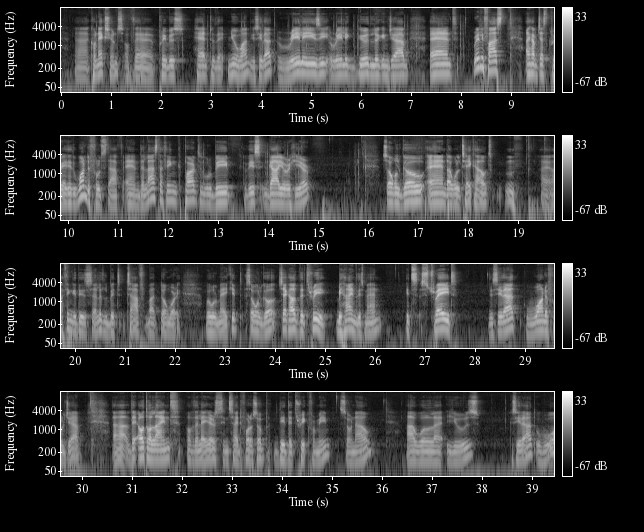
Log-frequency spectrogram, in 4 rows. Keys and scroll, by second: 6.5 space, 13.6 shift+space, 14.3 space, 19.2 ].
